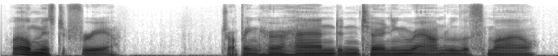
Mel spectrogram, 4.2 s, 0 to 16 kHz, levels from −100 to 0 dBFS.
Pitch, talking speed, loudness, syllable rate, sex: 100 Hz, 170 wpm, -17 LUFS, 5.0 syllables/s, male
